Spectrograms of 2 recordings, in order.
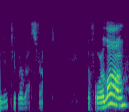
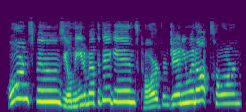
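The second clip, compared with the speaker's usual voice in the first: much higher, louder hawker's call; peddler crying wares; 9 semitones higher, 7 dB louder than usual. A narrator's reading. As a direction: bellow the wares across the wharf.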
